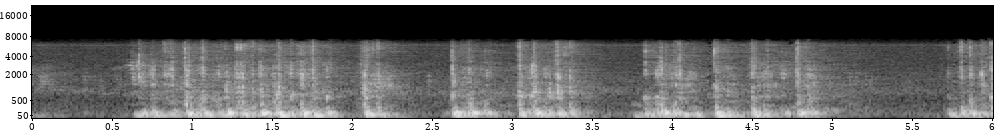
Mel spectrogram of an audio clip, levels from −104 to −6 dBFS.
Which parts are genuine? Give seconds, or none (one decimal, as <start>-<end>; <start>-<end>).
0.0-6.0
